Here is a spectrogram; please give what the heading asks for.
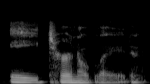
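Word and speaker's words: AeternoBlade: That's how I would say. It's A-E-T, so that's Eterno Blade.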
